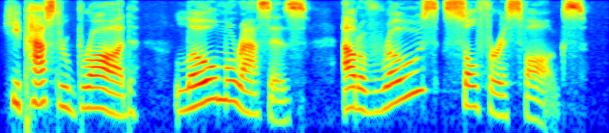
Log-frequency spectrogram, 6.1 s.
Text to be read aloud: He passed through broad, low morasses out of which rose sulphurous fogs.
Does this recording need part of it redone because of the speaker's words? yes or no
yes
